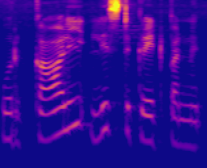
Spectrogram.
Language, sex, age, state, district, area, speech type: Tamil, female, 30-45, Tamil Nadu, Dharmapuri, rural, read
